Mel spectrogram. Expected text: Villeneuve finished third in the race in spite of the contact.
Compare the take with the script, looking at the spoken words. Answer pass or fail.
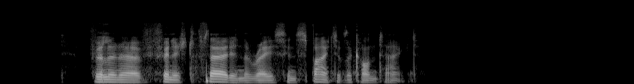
pass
